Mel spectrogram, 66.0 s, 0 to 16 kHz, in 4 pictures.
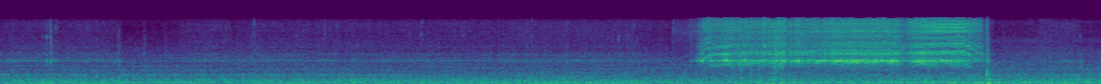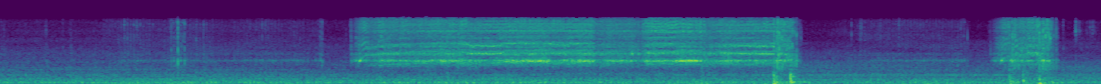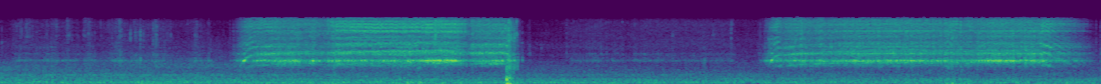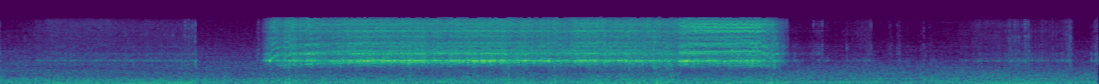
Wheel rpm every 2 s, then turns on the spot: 30, 10, 20, 20, 20, 140, 230, 70, 10, 20, 30, 200, 230, 220, 70, 40, 40, 20, 130, 220, 100, 20, 140, 230, 80, 20, 40, 220, 230, 230, 120, 0, 10.
0-10 14-16 18-20 32-36 40-44 50-52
